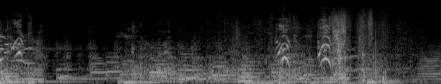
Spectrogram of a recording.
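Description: Cartoon puppies giving a few short yips over background music.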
